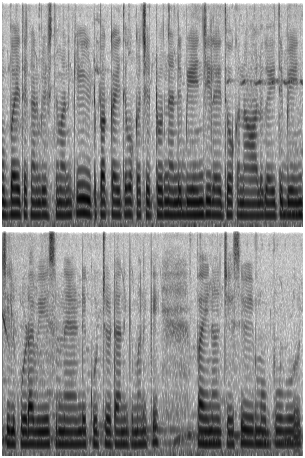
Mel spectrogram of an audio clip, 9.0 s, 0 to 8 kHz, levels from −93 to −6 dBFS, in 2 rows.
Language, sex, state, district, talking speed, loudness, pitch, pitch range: Telugu, female, Andhra Pradesh, Anantapur, 160 wpm, -14 LUFS, 165 Hz, 165-170 Hz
